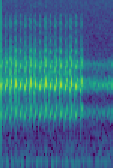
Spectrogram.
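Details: A male gray tree frog sitting on a tree in a marsh on a June night calls with its vocal sac, a fast, musical trill of rapid pulses lasting about a second.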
